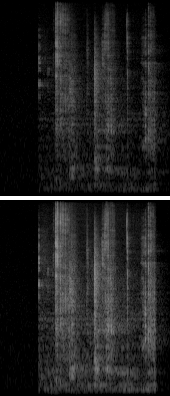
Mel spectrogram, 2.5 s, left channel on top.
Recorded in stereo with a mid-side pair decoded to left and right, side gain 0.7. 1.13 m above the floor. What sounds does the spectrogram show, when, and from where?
0.6 s chewing: 45° right, 0.8 m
